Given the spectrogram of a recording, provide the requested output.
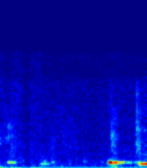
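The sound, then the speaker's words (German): A cuckoo clock hanging on an office wall sounds its two-note call, a higher tone followed by a lower one, after a few faint, soft tones. “Lange Geschichte, aber mein Papa hat hier in dem Büro eine Kuckucksuhr an der Wand hängen, die macht hier gerade Geräusche.”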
